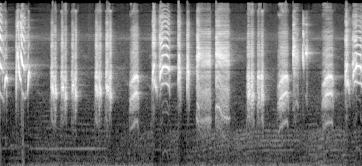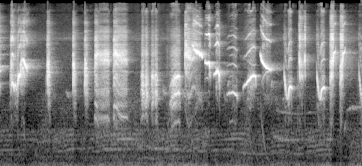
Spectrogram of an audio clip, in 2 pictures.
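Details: Long-tailed shrike singing hard in the ngeplong style, as a lure for other shrikes: long run of rapid scratchy chatter and squawky notes, ending in twisting whistled phrases.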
